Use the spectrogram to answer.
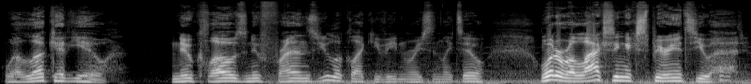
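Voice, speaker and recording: A man's voice: medium pitch, normal speed, close to an everyday voice. An actor playing a bitter, furious young man who swears and mocks his brother in an audio roleplay. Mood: sarcastic. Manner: shouting, swearing, sarcastic.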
